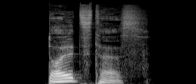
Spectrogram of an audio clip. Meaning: strong/mixed nominative/accusative neuter singular superlative degree of doll
- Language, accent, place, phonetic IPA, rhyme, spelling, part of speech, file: German, Germany, Berlin, [ˈdɔlstəs], -ɔlstəs, dollstes, adjective, De-dollstes.ogg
